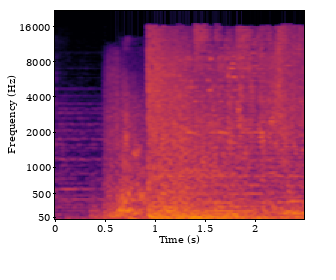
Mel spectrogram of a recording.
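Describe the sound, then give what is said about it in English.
Loud, dense explosions from a video game erupt in quick succession, the blasts building into a sustained roar of crashing, rumbling noise that fills the whole clip with no voices. “Yeah, so many explosions.”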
